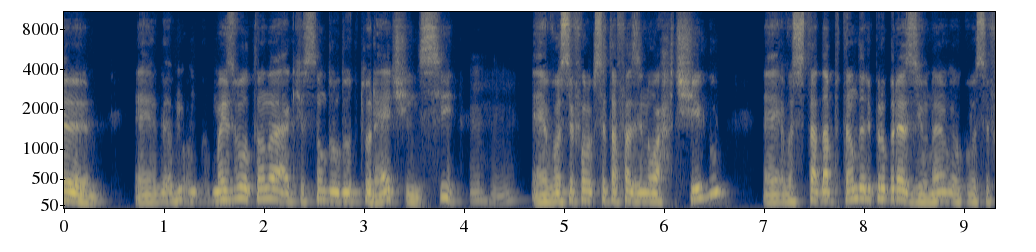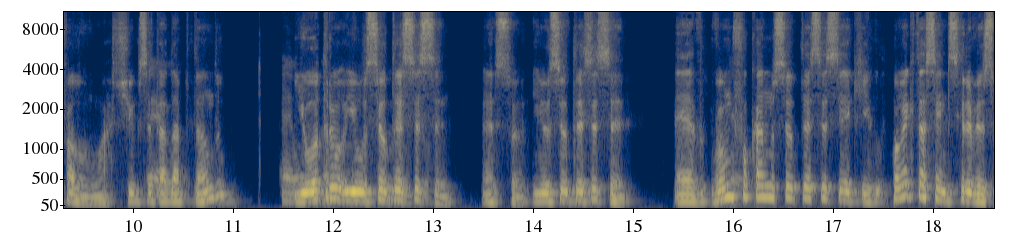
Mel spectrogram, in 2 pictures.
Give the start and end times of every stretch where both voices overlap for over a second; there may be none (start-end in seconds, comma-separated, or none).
11.6-13.1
